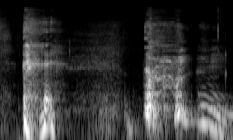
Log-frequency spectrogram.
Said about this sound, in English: Excuse me. I still have this cough.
